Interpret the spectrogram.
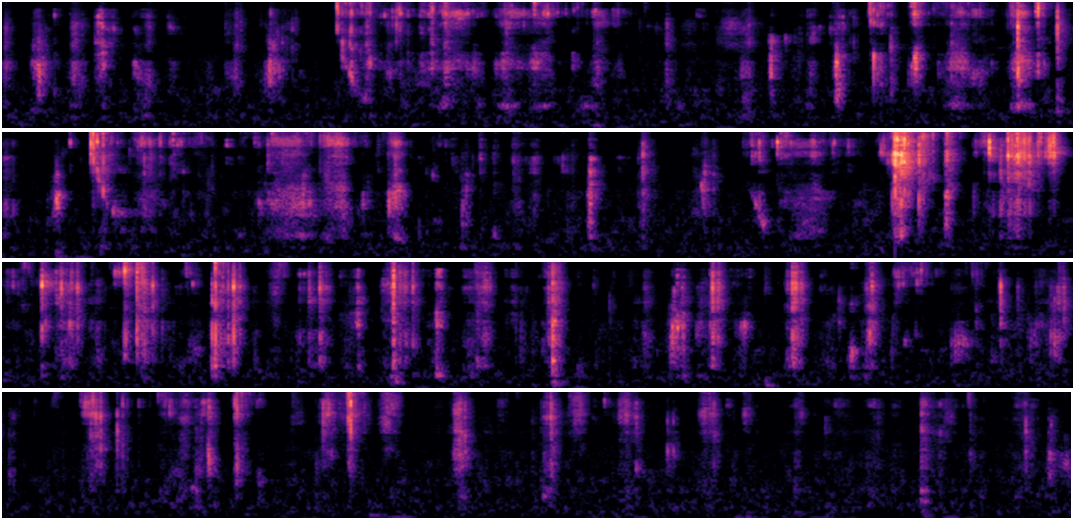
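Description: Close-miked chewing of a mouthful of rice and spicy fried shrimp eaten by hand: many short, irregular mouth clicks and crunches, loudest about halfway through.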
